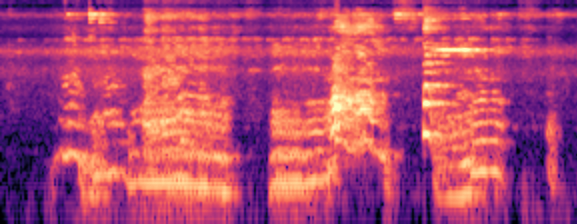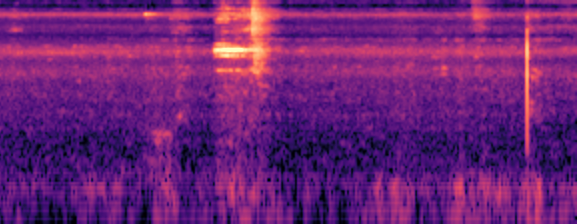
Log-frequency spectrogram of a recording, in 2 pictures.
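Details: Beagles, puppy Sujata and her mother Manju, giving three long, wavering harmonic howls in quick succession, followed by a short yelp and one brief later outburst over a low household hum.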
